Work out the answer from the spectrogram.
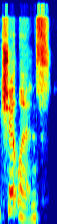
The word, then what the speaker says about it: chitterlings: south he wrote it he actually spelled it out right it's chitterlings yes so funny it's not that is not like how you say it you say chitlins okay so it is kind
